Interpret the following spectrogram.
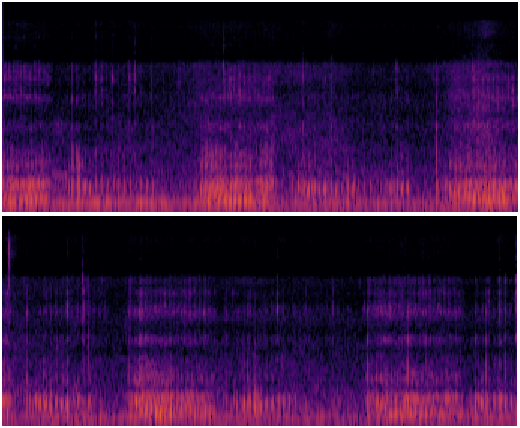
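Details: Pet cat kneading and purring contentedly at close range, low buzzy rumbles rising and falling with its breathing, several pulses over a few seconds, light rustling underneath.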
